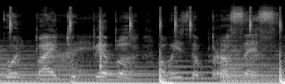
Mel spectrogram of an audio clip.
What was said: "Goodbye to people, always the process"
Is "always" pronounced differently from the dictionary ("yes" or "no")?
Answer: yes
